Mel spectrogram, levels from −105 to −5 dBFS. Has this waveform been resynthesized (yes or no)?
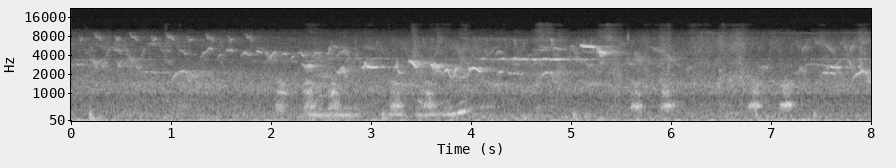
yes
